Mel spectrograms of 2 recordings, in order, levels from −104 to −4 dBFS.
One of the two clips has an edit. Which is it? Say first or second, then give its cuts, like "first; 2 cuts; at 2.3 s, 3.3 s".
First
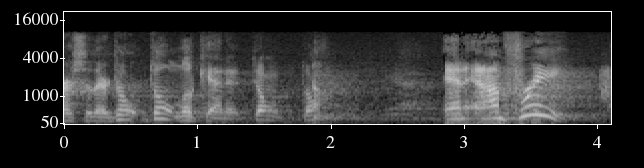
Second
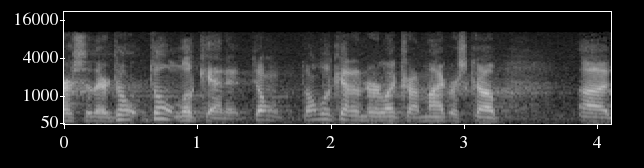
second; 1 cut; at 1.9 s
